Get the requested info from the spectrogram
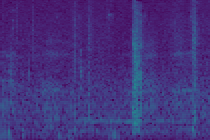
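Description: Footsteps on a stone walkway, a few scattered taps with one sharper click a little past halfway.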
